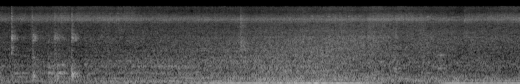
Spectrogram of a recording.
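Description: Butter sizzling in a hot wok, with a steady hiss. A metal spatula taps and scrapes against the wok a few times in the first second. A steady low rumble runs underneath from about two seconds in.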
